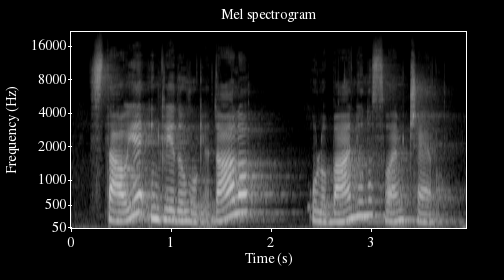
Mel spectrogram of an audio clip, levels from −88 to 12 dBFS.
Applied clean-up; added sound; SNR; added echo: none; none; none; none.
